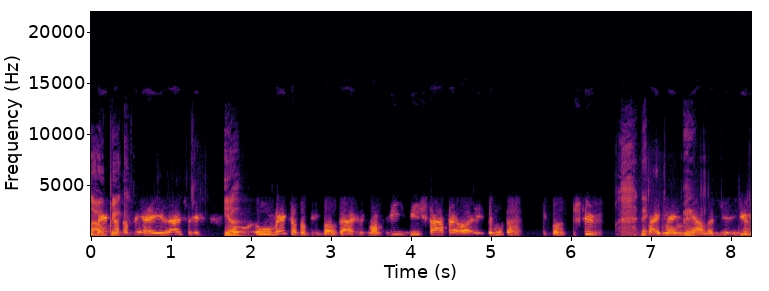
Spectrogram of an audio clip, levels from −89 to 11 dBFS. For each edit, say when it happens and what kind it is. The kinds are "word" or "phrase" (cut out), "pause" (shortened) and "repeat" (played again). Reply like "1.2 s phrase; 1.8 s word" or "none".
none

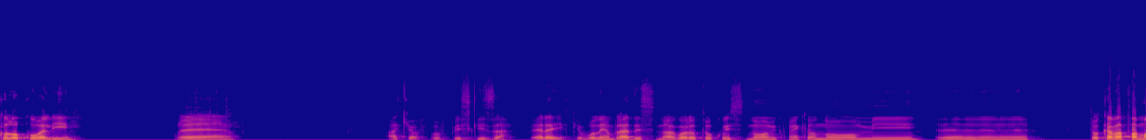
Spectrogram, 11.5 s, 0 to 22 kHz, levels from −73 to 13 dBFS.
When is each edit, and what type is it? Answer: 2.8 s pause; 9.3 s pause

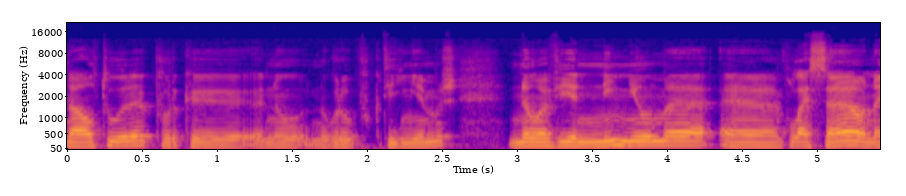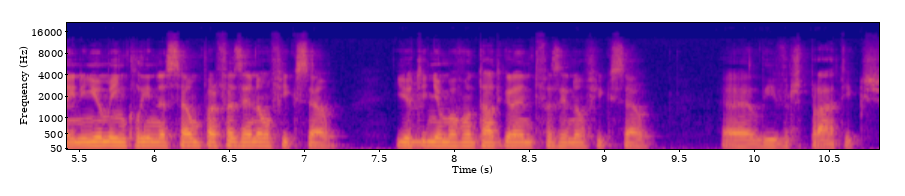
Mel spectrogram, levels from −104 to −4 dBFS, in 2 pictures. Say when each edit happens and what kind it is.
1.6 s word; 2.1 s word; 4.7 s word; 8.3 s word

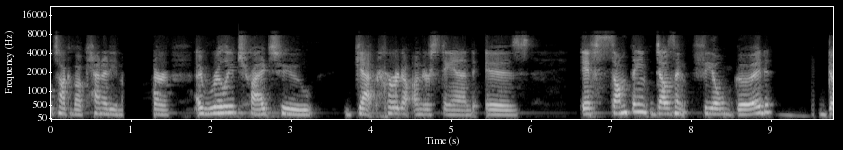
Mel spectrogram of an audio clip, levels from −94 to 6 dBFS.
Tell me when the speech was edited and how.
none

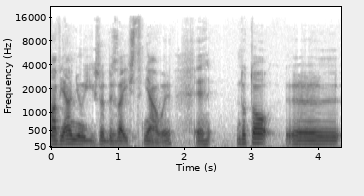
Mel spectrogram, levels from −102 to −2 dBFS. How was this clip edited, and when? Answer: 2.1 s pause

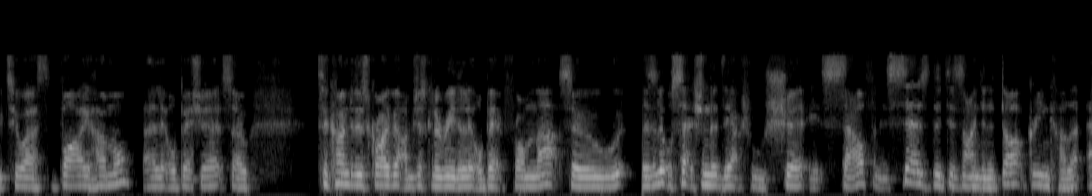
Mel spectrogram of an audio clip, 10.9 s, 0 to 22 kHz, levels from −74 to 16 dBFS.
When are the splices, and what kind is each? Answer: 1.9 s phrase; 7.2 s word; 9.4 s word

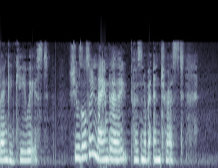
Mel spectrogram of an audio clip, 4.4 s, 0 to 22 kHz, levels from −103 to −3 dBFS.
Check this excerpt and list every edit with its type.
none

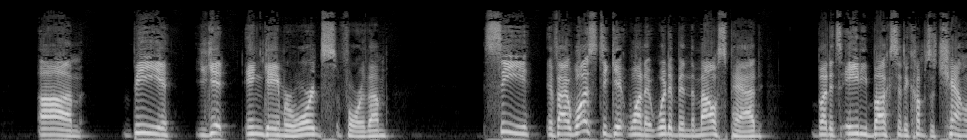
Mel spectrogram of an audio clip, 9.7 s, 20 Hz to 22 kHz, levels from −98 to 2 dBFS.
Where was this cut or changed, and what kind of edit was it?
none

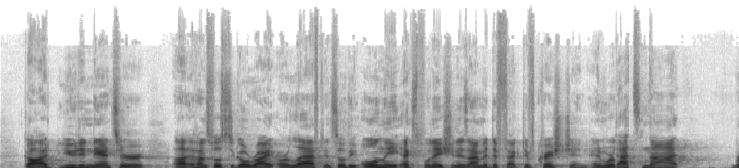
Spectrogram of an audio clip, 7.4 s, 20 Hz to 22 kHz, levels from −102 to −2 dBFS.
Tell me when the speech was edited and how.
6.1 s word

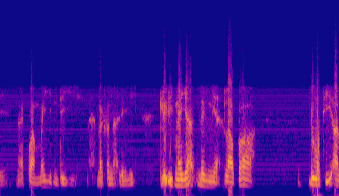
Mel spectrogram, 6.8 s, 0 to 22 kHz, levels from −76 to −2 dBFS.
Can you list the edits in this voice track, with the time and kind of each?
3.1 s pause

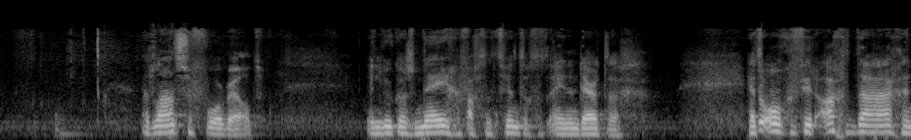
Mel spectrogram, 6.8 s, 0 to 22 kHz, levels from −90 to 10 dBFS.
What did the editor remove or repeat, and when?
3.5 s word; 5.7 s word

